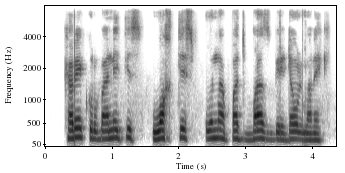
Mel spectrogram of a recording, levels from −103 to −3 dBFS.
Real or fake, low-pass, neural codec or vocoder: fake; 7.2 kHz; codec, 16 kHz, 2 kbps, X-Codec, HuBERT features, trained on balanced general audio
